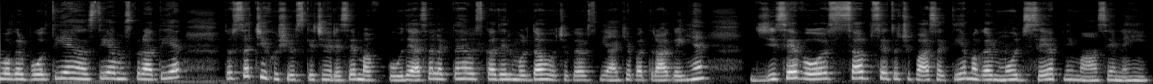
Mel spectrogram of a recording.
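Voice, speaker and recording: A woman's voice: on the high side, warm tone, close to an everyday voice. A woman voicing a worn, grieving middle-aged mother who pleads through tears in a storybook reading. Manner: pleading, broken voice.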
